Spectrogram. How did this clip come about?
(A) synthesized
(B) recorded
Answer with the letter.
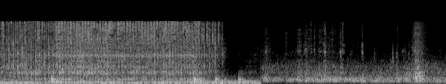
B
